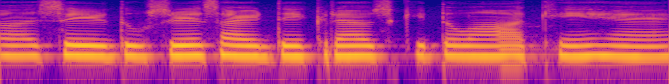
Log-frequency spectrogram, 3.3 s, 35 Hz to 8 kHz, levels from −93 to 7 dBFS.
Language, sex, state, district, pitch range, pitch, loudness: Hindi, female, Chandigarh, Chandigarh, 210-215 Hz, 215 Hz, -13 LUFS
